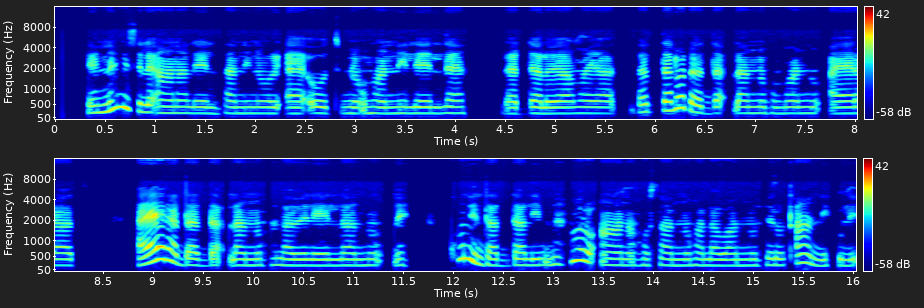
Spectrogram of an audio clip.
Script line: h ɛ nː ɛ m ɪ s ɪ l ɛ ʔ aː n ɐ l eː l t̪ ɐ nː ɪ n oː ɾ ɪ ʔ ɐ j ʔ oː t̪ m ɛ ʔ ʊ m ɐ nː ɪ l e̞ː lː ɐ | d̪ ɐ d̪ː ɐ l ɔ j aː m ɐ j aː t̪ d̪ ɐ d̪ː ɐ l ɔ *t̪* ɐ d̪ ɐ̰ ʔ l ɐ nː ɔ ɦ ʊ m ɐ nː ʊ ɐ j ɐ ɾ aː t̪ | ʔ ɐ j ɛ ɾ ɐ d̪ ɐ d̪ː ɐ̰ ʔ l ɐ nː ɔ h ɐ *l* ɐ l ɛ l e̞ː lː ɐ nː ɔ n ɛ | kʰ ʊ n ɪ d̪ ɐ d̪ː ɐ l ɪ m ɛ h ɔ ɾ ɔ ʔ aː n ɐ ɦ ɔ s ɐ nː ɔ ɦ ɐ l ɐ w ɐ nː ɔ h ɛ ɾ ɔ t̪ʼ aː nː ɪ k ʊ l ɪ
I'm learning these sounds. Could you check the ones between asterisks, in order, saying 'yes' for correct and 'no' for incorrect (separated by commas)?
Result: no, yes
